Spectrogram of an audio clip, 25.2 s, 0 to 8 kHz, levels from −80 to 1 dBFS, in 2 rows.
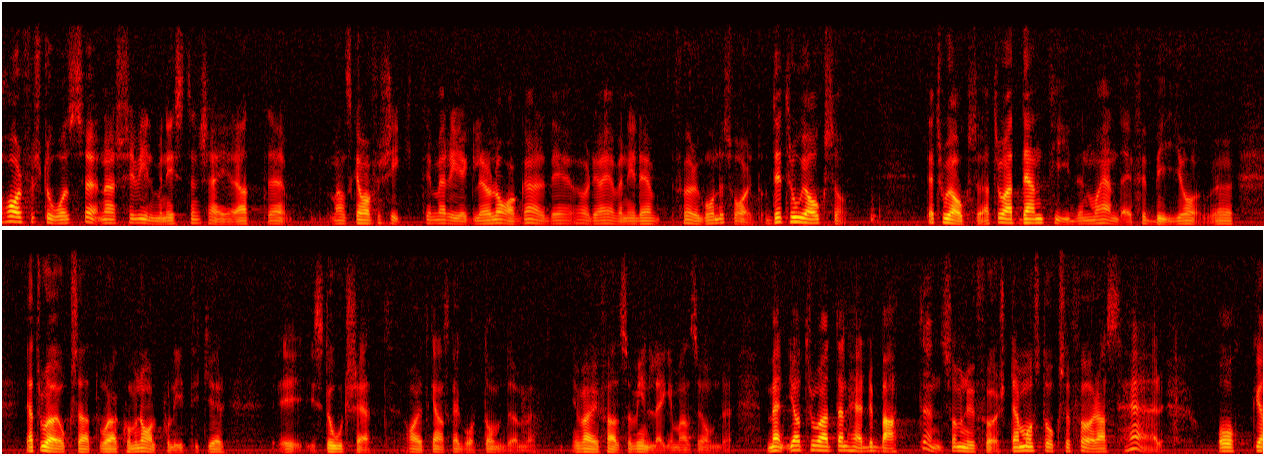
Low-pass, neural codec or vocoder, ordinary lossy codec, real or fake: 7.2 kHz; none; none; real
